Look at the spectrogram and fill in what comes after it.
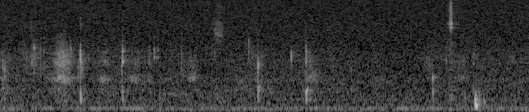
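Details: Smoking-related throat cancer survivor whose voice was removed, trying to talk without his electrolarynx device and unable to produce a voice: aphonia after laryngectomy.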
